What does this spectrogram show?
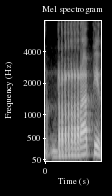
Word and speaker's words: rápido: So if rápido is vibrate your tongue, because that is how you roll your R.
